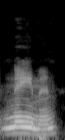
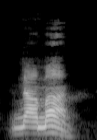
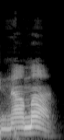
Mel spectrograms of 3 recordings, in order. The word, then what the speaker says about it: Naaman: Now we pronounce it Naaman. Uh, how do you pronounce it? Naman. Okay, Naman. And it's got the two A's, and I think probably in Arabic it would be Naaman, something like that.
